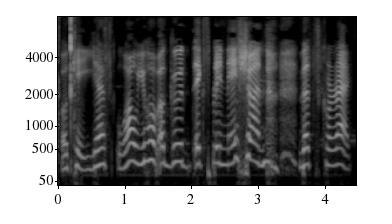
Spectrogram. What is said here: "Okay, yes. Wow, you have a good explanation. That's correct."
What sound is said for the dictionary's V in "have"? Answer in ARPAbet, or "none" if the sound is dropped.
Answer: V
